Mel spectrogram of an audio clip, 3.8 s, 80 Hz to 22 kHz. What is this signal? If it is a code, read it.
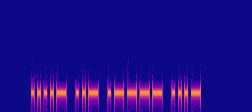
Morse code, heard as a keyed tone, about 25 wpm, 700 Hz. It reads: 4U1V
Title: Four Challenging Letter-Number Combinations 25wpm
